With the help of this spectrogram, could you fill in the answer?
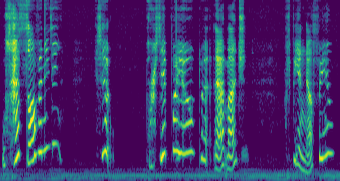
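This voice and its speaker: A woman's voice: on the high side, animated, moderate pace, a bit bright, pitched above the performer's own voice. A woman voicing a frightened but defiant male cat in a story, nervous and pleading, with gasping delivery.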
